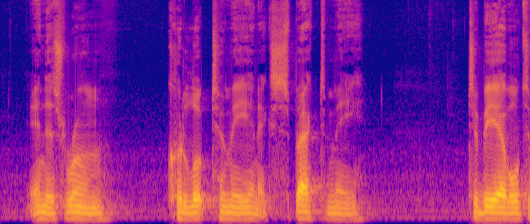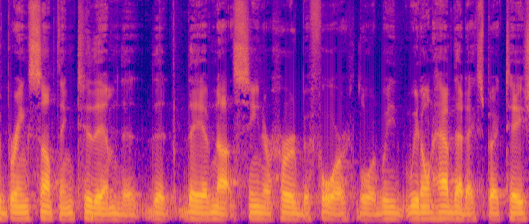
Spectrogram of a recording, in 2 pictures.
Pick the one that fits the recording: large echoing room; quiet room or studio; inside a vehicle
large echoing room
